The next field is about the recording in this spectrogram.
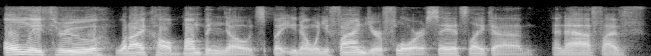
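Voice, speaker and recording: A man in his forties chatting as an interview guest about singing, thinking aloud in measured phrases on a video call. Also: very deep voice, lively intonation, darkish tone. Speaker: interview guest, bass singer. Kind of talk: casual interview chat about singing technique. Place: small indoor room at home, video call. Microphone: earphones on a video call. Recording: dull, muffled video-call audio.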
